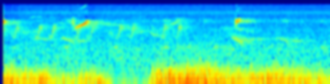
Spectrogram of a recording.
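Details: Purple sunbird (Cinnyris asiaticus) in the morning giving a quick series of thin, high chips and sharp rising squeaks, over a steady low rumble of background noise.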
